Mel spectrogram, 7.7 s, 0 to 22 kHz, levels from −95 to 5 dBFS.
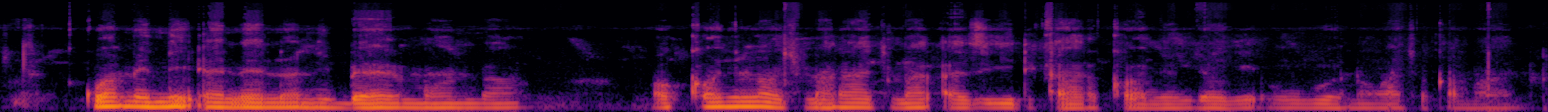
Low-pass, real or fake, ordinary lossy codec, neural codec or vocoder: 19.8 kHz; fake; Opus, 24 kbps; vocoder, 44.1 kHz, 128 mel bands, Pupu-Vocoder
